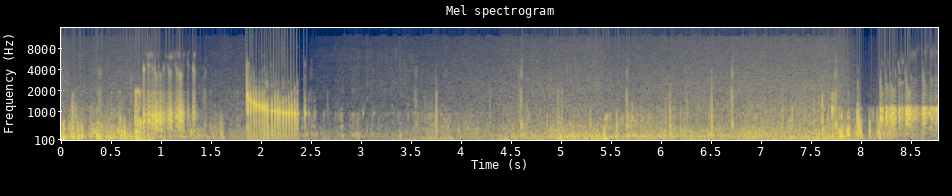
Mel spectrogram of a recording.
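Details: Hungry person's stomach growling: gurgling, rumbling abdominal sounds with drawn-out growls; normal borborygmi.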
